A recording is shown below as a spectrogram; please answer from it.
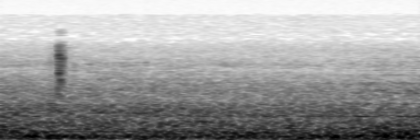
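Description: Steady low outdoor rumble, with a brief high-pitched tick about a third of a second in.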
